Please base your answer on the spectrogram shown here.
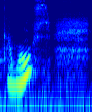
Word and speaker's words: Camus: favoritos que es Albert creo que se pronuncia camus es un escritor Franco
